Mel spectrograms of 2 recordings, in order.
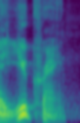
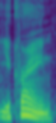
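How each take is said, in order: First: Ukraine with the stress on the first syllable, YOO-kraine. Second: Said in the usual way. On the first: Shown as a demonstration. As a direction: punch the opening syllable of Ukraine. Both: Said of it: "emphasis on the first syllable".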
